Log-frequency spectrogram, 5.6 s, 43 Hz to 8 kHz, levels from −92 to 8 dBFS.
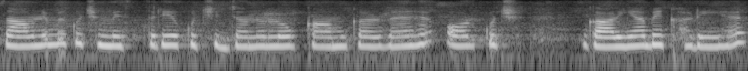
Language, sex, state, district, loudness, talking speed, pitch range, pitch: Hindi, female, Bihar, Kaimur, -19 LUFS, 180 wpm, 270-300 Hz, 280 Hz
